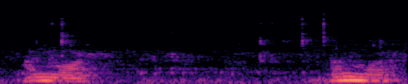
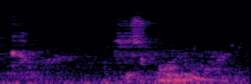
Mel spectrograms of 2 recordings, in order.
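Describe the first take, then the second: First: Said in the usual way. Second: Breathless hushed urging; a held-breath plea under the voice; tense whisper. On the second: Real, not acted. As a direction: whisper it so nothing hears you. Tense sneaking for last crystal.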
